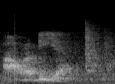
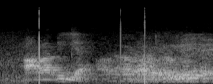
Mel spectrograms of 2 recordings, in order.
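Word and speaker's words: العربية: Although it's nice and okay to say Arabic in the English language, we want to get in the habit of saying Arabia. Arabia.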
